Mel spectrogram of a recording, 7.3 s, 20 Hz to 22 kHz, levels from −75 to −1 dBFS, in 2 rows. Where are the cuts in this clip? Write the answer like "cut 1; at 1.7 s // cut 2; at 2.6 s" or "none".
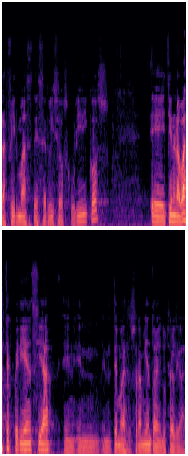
cut 1; at 4.8 s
